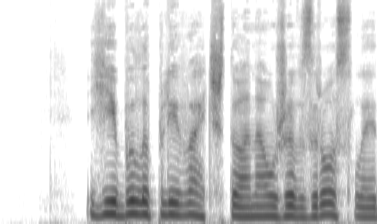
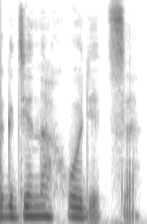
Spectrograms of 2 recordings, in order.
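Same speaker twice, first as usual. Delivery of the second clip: usual speaking voice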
